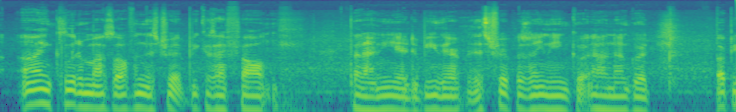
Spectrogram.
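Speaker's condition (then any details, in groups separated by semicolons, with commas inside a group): Cerebral palsy; difficulty eating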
